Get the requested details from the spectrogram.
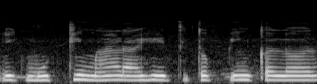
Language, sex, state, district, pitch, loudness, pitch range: Marathi, female, Maharashtra, Gondia, 200 Hz, -13 LUFS, 200-205 Hz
